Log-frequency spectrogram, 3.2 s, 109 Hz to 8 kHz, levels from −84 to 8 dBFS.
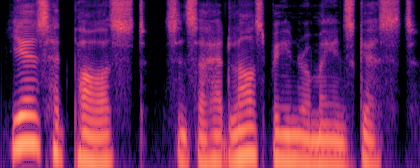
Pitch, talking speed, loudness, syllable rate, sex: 135 Hz, 190 wpm, -19 LUFS, 4.7 syllables/s, male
